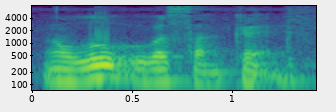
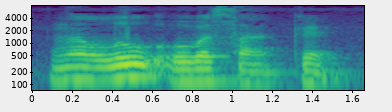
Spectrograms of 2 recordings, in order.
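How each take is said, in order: No difference in how they are said.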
